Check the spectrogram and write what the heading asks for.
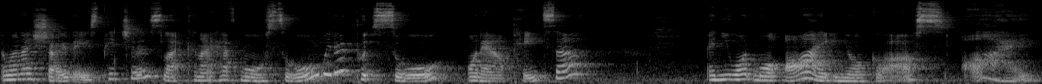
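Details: Speech therapist imitating a child, typically about 3 to 3.5 years old, who omits word-final consonants; final consonant deletion (imitated).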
